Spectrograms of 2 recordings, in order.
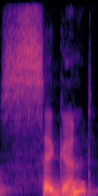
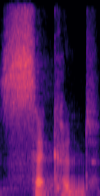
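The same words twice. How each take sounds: First: The stress is on the second syllable. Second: The stress is on the first syllable. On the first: The speaker calls it wrong. "ne pas dire second" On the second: The speaker calls it right. "mais second. Hein, et on accentue bien sur la première syllabe"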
